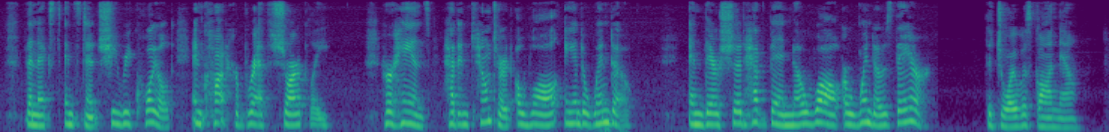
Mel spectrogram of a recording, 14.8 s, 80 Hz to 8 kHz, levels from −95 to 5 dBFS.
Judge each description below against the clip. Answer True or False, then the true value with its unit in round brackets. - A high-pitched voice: True (195 Hz)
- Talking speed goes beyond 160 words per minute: False (140 wpm)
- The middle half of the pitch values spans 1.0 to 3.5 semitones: True (2.5 semitones)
